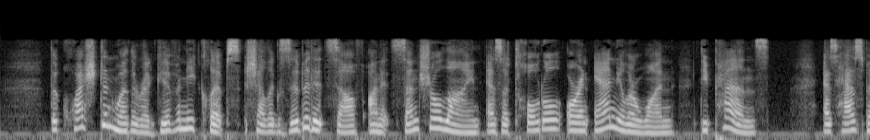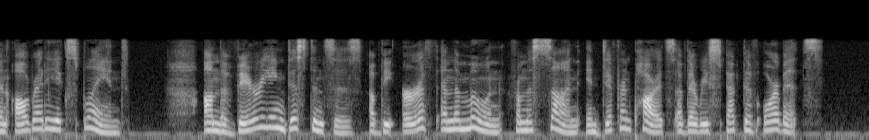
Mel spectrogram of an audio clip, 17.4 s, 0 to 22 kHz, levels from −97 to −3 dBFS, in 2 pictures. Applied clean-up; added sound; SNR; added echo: none; none; none; none.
